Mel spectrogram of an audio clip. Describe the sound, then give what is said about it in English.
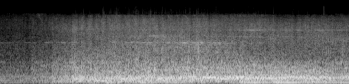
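Helicopters fly overhead toward Manhattan, a loud, steady roar of rotors and engines that swells over the first second and then holds at full strength, with no voices. “Helicopters fly over it and head toward Manhattan.”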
